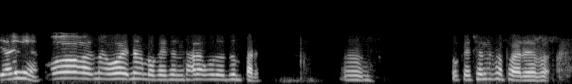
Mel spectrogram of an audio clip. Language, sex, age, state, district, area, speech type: Manipuri, female, 45-60, Manipur, Kangpokpi, urban, conversation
